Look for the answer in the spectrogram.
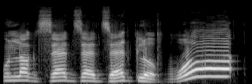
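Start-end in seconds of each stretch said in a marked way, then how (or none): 1.7-2.5 very high, loud drawn-out shriek; astonished yell. Real, not acted. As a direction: burst out in sheer disbelief. Surprised by unlocked glove.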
